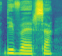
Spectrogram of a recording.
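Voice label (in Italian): "diversa", lingua sarda, female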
